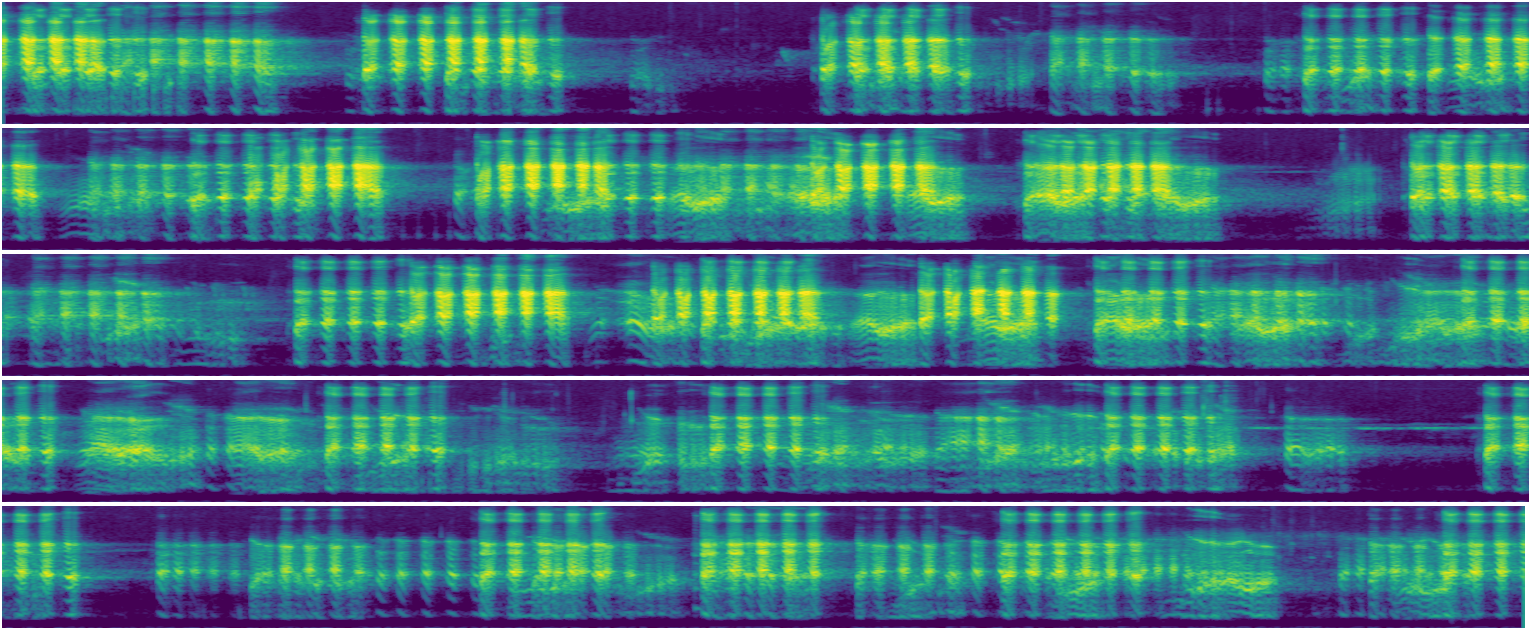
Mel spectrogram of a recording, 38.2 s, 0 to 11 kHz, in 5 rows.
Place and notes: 10/05/1998 vers 22H00 Marais de Lavours
Tascam DAP-1 Micro Télingua, Samplitude 5.1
